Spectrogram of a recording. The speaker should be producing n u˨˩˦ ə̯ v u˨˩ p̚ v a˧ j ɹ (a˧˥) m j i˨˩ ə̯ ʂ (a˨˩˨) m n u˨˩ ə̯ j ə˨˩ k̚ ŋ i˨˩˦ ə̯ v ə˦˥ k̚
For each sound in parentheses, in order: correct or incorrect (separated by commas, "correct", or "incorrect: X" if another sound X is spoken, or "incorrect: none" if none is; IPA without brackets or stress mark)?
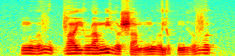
correct, correct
